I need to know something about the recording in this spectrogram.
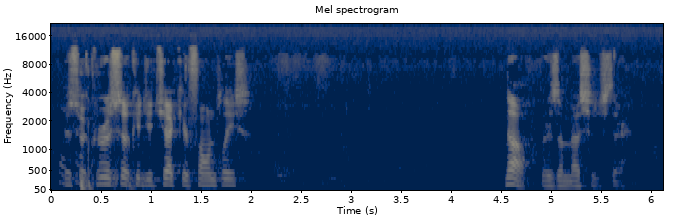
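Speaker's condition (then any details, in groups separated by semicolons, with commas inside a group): No condition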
